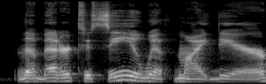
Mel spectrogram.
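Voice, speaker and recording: A woman puts on a growling character voice with a very deep, low pitch. She speaks at a fairly slow pace. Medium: read story. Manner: sly.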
